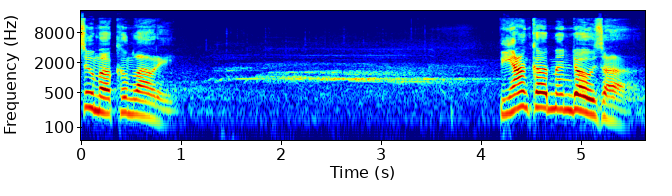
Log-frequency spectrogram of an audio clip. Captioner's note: audience cheers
